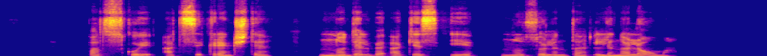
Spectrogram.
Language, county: Lithuanian, Klaipėda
